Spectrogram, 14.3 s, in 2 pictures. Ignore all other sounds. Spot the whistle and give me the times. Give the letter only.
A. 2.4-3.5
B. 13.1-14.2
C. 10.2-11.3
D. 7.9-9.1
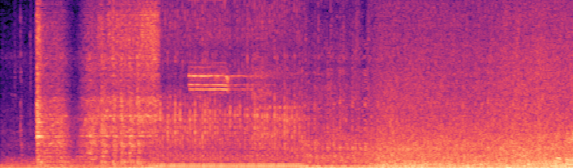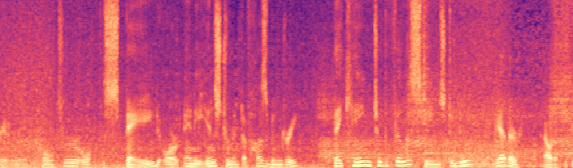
A.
